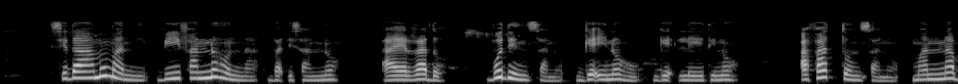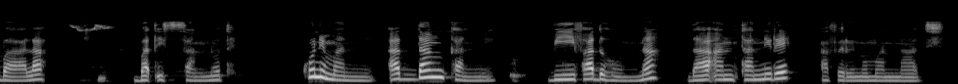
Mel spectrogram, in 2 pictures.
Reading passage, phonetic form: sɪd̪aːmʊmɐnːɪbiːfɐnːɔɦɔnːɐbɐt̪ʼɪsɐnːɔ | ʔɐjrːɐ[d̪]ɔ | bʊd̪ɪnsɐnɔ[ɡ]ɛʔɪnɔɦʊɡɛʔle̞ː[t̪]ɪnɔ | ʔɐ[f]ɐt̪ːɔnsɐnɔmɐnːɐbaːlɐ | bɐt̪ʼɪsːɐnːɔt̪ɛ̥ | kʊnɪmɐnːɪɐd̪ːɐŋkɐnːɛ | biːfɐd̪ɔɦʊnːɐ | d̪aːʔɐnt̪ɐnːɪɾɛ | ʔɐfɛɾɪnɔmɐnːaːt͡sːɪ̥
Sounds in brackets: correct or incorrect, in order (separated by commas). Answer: correct, correct, correct, correct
